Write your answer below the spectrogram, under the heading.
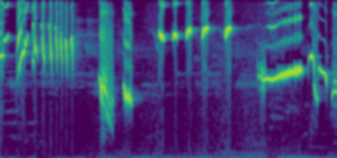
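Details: Highly excited White-rumped shama, many-voiced song. A fast even trill of about a dozen high notes, a steep downward sweep, spaced high whistles, then a long steady whistle and twisting phrases.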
